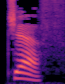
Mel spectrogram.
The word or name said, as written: jeff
